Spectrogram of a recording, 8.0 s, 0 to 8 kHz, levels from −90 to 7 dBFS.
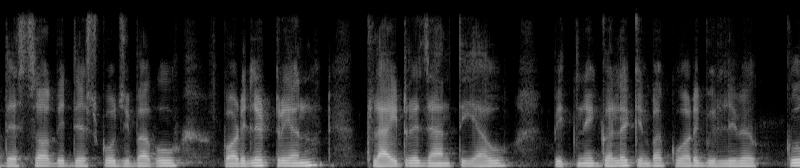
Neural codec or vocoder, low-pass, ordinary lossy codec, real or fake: codec, 16 kHz, 2 kbps, X-Codec, HuBERT features, trained on LibriSpeech; 7.2 kHz; Opus, 64 kbps; fake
